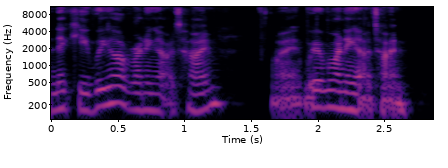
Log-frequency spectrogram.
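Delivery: ordinary talk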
